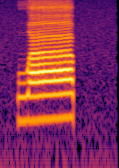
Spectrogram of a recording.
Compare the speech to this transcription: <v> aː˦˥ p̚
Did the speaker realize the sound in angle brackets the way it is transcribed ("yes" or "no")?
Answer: no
